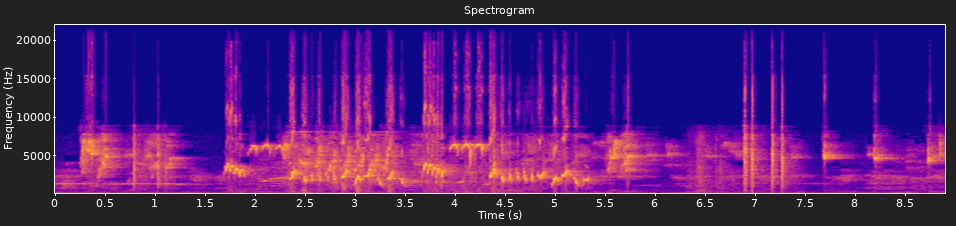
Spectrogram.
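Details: White-rumped shama (murai batu) singing a full 'isian' song packed with varied material: rich whistled phrases, fast rising and falling trills and sharp high notes that change every second or so, with brief pauses between bursts.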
